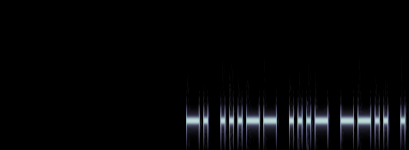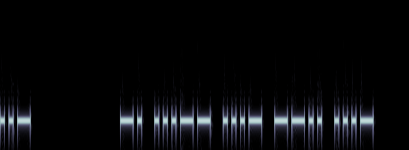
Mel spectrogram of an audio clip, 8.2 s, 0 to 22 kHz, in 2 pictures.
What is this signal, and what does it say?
Morse code, heard as a keyed tone, about 27 wpm, 700 Hz. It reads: N3VZV N3VZV
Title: USA Call Signs - 5 Characters - Repeated 2x - 28wpm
